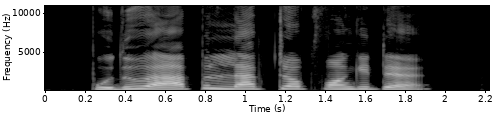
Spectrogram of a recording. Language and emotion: Tamil, happy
